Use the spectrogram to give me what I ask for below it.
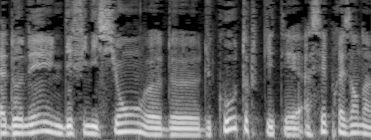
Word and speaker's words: kouter: Donc c'était euh, ce, ce coutre, donc euh, qu'on décrit euh, K-O-U-T-E-R, coutre, qui peut être prononcé coutre, enfin un coutre un peu plus ouvert, qui a peut-être donné quatre, hein, voilà.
